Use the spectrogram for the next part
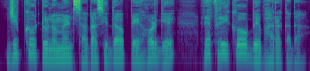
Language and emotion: Santali, neutral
